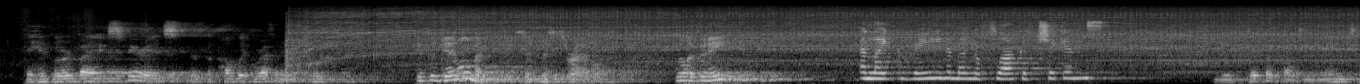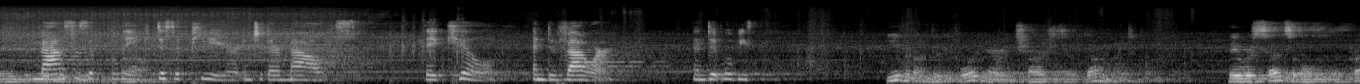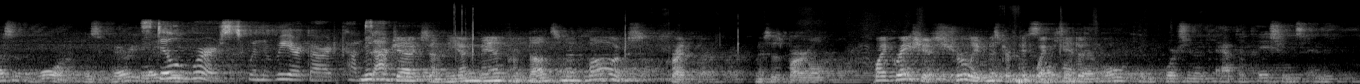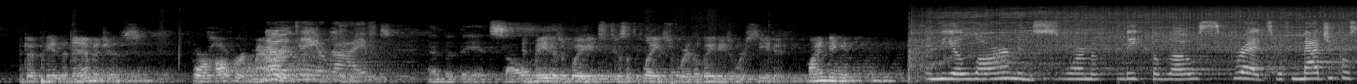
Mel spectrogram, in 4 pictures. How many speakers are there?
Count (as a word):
three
